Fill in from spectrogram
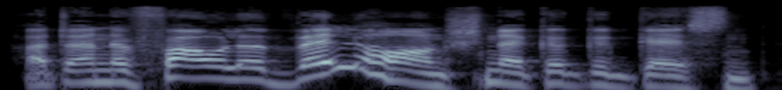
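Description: A man voicing a shrill, nervous middle-aged aunt in a story reading. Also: sing-song, unhurried, a bit bright, no echo, clean studio sound. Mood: shrill, alarmed. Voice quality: shrill, trembling.

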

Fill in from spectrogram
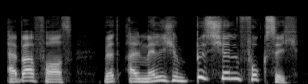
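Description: A cheeky young joker with a breezy, teasing tone, acted by a man reading a story. His voice sits a little higher and moves freely. Close, dry sound. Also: big pitch swings, moderate pace, no room sound.

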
